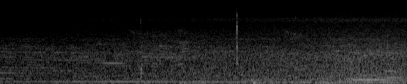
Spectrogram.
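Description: Faint, steady low mechanical hum that fades after about two and a half seconds, with one light click. A slightly higher hum starts near the end.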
